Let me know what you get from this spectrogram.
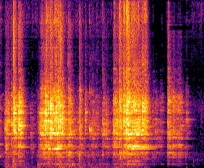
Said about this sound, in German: Also jetzt bin ich genau hier vor einem kleinen Schrein und mach mal der Schreingott, der Kami schläft zwar schon, aber ich rüttel trotzdem mal hier an der Glocke.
